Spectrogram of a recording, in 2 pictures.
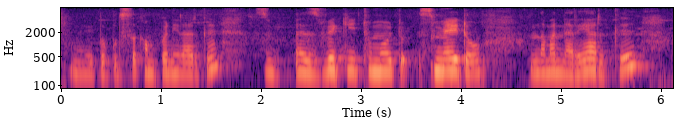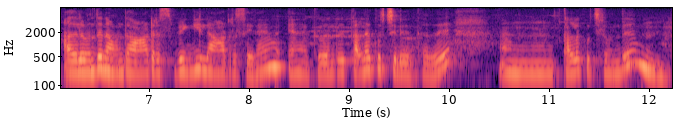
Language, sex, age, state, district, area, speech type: Tamil, female, 30-45, Tamil Nadu, Kallakurichi, urban, spontaneous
